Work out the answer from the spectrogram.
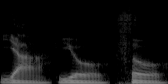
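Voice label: "yayotho", concatenated syllables; Affixing experiment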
